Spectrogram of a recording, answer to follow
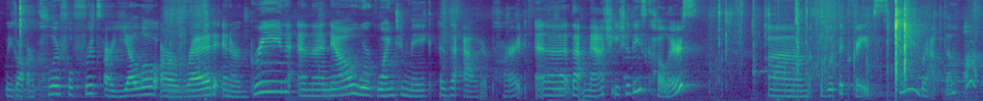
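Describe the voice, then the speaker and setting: A woman's voice: medium pitch, lively intonation, measured pace. A woman chatting playfully to her viewers while she cooks in a kitchen. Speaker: cooking streamer. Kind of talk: casual cooking chat. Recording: music playing behind.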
